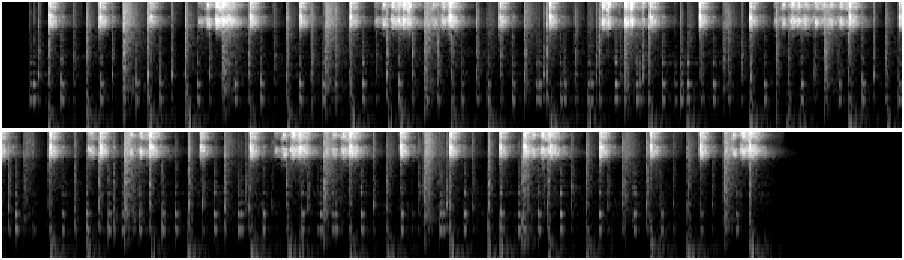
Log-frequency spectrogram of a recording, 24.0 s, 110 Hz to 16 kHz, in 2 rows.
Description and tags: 4/4 - 90 bpm - Drums - Arabian Nights
A special drumloop for the lovers of arabic music.
arabic, bongo, arabia, persian, players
